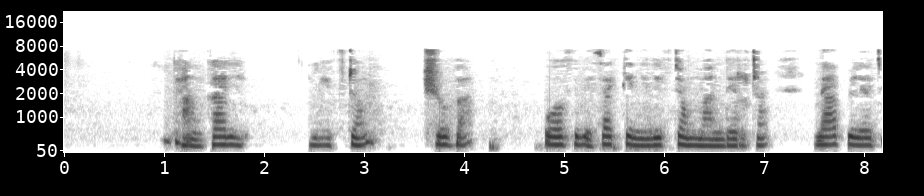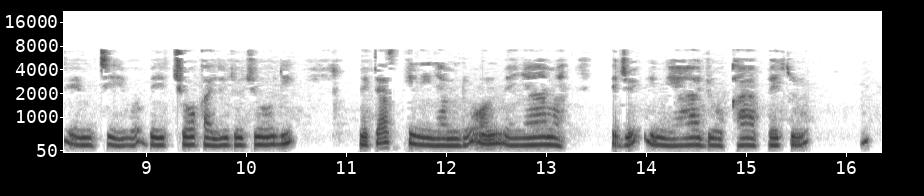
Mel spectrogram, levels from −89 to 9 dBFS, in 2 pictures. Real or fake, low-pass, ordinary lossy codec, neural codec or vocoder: real; 7.2 kHz; MP3, 32 kbps; none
